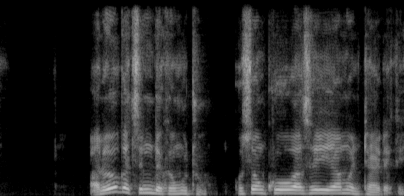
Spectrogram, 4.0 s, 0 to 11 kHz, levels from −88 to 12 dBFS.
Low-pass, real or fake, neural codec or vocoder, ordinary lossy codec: none; fake; vocoder, 22.05 kHz, 80 mel bands, HiFi-GAN; none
